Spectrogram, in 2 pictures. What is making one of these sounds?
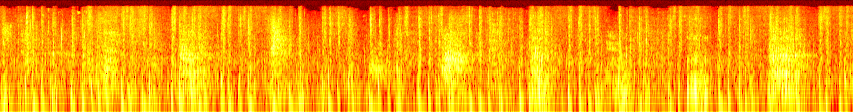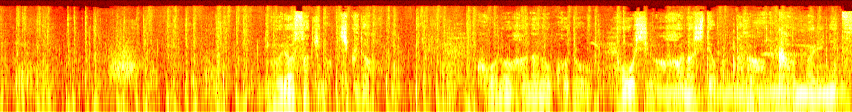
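A horse gallops, its hooves thudding quickly on soft ground.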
